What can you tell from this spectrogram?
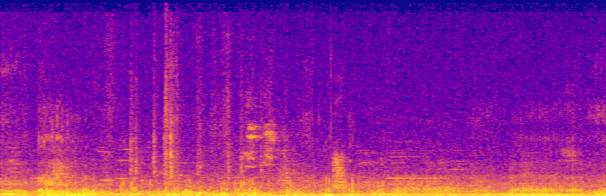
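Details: A cat purrs continuously, a deep vibrating drone with even pulses, while light ticks and soft scraping sounds come and go above it.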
